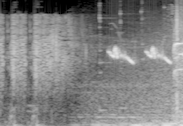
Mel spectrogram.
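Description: A short rushing noise fades out in the first second. Then a low steady rumble begins, and two quick bird chirps fall in pitch near the end.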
